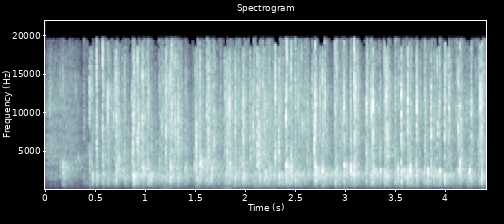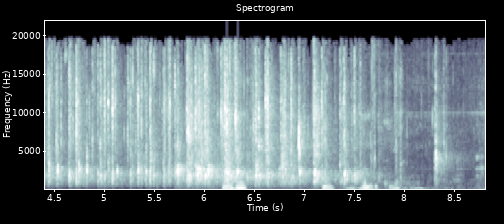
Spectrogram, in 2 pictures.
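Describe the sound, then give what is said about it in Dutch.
Sustained audience applause for the last two authors of the evening, a dense wash of many hands clapping at steady loudness for several seconds, with cheerful voices and brief speech breaking through toward the end. “Geeft u ze een hartelijk applaus.”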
